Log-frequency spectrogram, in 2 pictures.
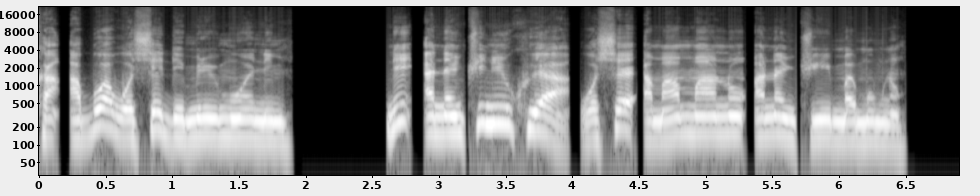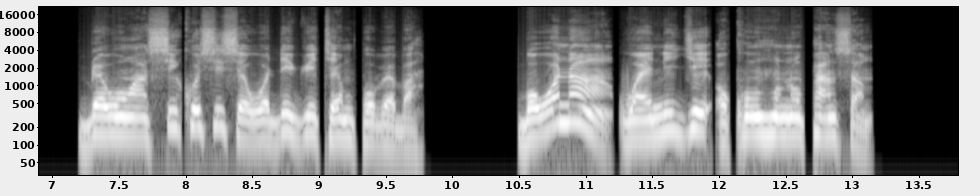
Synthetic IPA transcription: kʰã˨ʔa˨bʊ˦a˨wɔ˨ɕɛ˦de˨mĩ˦ɾi˦mũ˦æ˦nĩ˦m | nɪ̃˦a˨nã˨ɲ˨t͡ɕᶣi˦nʊ̃˦kʰu˦a˨wʔɔ˨ɕɛ˦ʔa˨mã˨m̩˦mã˦nʊ̃˦ʔa˦nã˦ɲ̩˨t͡ɕʰᶣi˦i˦mã˨mũ˦mnʊ̃˦ | bɾɛ˨wɔ̃˨a˨sɪ˦kʰo˦si˦sɛ˨wɔ˨dɪ˦d͡ʑᶣɪ˦tʰɛ̃˦m̩˦pɔ˦bɛ˨ba̰˨ | bɔ˨wɔ˦nã˦˨wɔ̃˨æ˨nɪ̃˦d͡ʑɪ˦ʔɔ˨kʰʊ̃˦n˦ɦʊ̃˦nʊ̃˦pʰã˦nsã̰˨m

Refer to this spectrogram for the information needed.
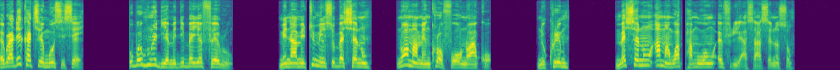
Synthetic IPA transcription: æ˨wu˨ɾa˨dɪ˦kʰa˦t͡ɕʰɪ˨ɾɛ˨mo˦si˨sɛ˦˨ | o˦bæ˦ɦũ˦ɾũ˦di˨ɛ˨mɪ̃˨dɪ˦bɛ˦jɛ˦fɛ˦ɾo̰˨ | mɪ̃˨nã˨mɪ̃˨tʰũ˦mĩ˨˦n̩˦sʊ˦bɛ˦ɕɛ˦nʊ̃˦ | nʊ̃˦a˦mã˨mɪ̃˨ŋ̩˨kʰɔ˨fʊ˦ɔ˦nʊ̃˦a˦kʰɔ̰˨ | nɪ̃˨kʷʰu˦ɾẽ˦m̩˨ | mɛ˦ɕɛ˦nʊ̃˦ʔa˦mã˨wɔ˦a˦pʰã˨m˦wɔ̃˦næ˦fi˨ɾi˨a̰˨sa̰ː˨sɪ˦nʊ̃˦sʊ̰˦

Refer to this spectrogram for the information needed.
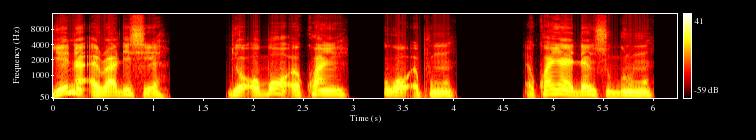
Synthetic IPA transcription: je˨˦nã˨ʔæ˨wɾa˨dɪ˦sɪ˨ɛ˨ | dɪ˨ɛ˨ʔɔ˨bɔ˦˨ʔɛ˨kʷʰã˦n˦ | wɔ˨ʔæ̰˨pʰũ˨mũ˦ | ɛ˨kʷʰã˦na˦ɛ˨dã˦n̩˦su˨bu˦ɾũ˦mũ˦

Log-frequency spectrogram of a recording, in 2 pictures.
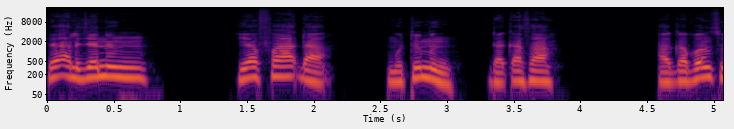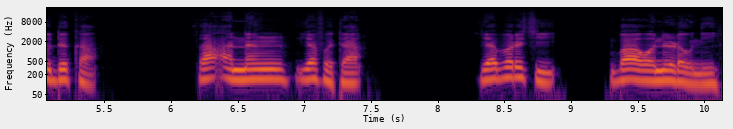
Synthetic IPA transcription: se˦ʔa˨ld͡ʒɐ˦nɪ˦n | jaː˦ɸaː˦ɗa˨ | mʊ˨tʊ˦mɪ˨n | da˨kʼɐ˦s̬aː˦ | ʔa˨ɡɐ˨bɐ˦nsu˨dʊ˦ka˨ | sa˦ʔa˨nːɐ˦njaː˦ɸɪ˨taː˦ | jaː˦bɐ˦ɾʃi˨ | baː˦wɐ˦ni˦ɽa˨wniː˦

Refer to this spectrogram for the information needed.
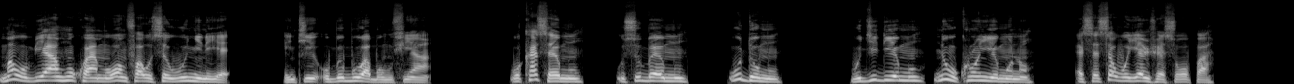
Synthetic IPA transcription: mã˦wʊ˨bi˦a˦a˦ɦʊ̃˦kʷʰã˨mʊ̃˨wɔ̃˦m̩˨fa˦wʊ˨sɛ˦wʊ˦ɲĩ˨nɪ̃˨jɛ˨ | n̩˨tʰi˦ʔɔ̰˨be˦bu˦˨a˨bɔ̃˨m˨fi˦a˦˨ | wʊ˨kʰa˦sɛː˨˦mũ˦ | wʊ˨su˦bæ˦mũ˦ | wʊ˦do˨mũ˨ | wʊ˨d͡ʑi˦di˦e˦mũ˦nɪ̃˦wʊ˨kʰʊ˦ɾʊ̃˦n˦je˨mũ˨nʊ̃˨ | ɛ˨sɛ˨sɛ˦wʊ˦jɛ˦ɲ̩˨ɕᶣɛ˨sʊ˨˦ɔ˦pʰa˦

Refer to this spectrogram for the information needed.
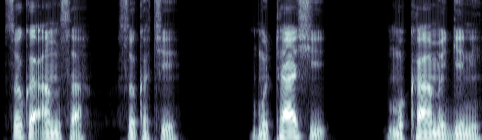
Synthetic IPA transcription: sʊ˦ka˨ʔa˦msa˨ | sʊ˦ka˨t͡ʃeː˦˨ | mu˨taː˦ʃi˨ | mu˨kaː˦ma˨ɡʲɪ˦niː˨

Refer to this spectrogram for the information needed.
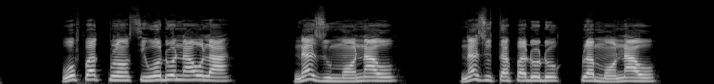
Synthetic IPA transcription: wo˦ɸɛ˦k͡plɔ̃˦si˨wo˦ɖo˦nã˦wo˦la˦ | nɛ̃˦zu˨mɔ̃˨nã˦wo˦ | nɛ̃˦zu˨t̪ɛ˦ɸɛ˦ɖo˦ɖo˦k͡plɛ˦mɔ̃˨nã˦wo˦

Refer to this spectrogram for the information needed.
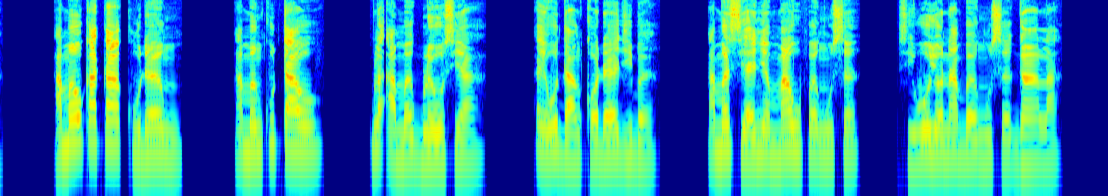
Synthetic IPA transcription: a˨mɛ̃˨wo˦ka˦t̪ã˦ku˨ɖɛ˦ɛ˦ŋũ˦ | a˨mɛ̃˨ŋ̩˦ku˦t̪a˦wo˦ | k͡plɛ˦ʔa˨mɛ̃˨ɡ͡blɛ˦wo˦si˦a˦ | e˦jɛ˦wo˦d̪a˨ŋ̩˦kɔ˦ɖɛ˦ɛ˦d͡ʑi˦bɛ˦ | a˨mɛ̃˨si˨a˨ɛ˨ɲɛ̃˦mã˦wu˦ɸɛ˦ŋũ˦sɛ̃˦ | si˨wo˦jɔ˦nã˦bɛ˦ŋũ˦sɛ̃˦ɡã˦la˦

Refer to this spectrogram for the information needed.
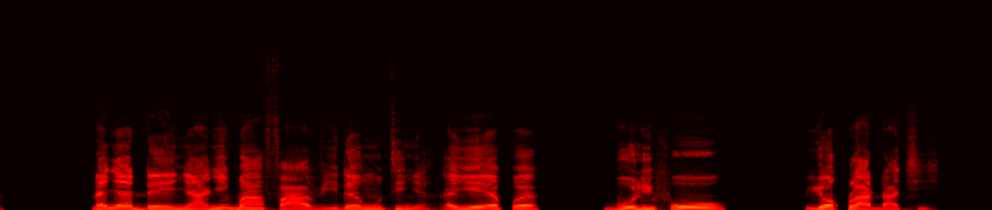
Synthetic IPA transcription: nɛ̃˦ɲɛ̃˦ɖɛ˨ɲã˨ɲĩ˦ɡ͡bã˦fa˨vi˨ɖɛ˦ŋũ˦t̪i˦ɲɛ̰̃˨e˦jɛ˦ɛ˦ɸɛ˦ | bo˦li˦ɸo˦wo˦ | jɔ˦k͡pla˦˨ɖa̰˨t͡ɕi˦

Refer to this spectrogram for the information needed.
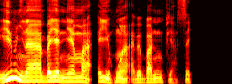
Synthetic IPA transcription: e˨ji˦ɾm˦ɲĩ˨nãː˦bɛ˦jɛ˦n̩˨nɪ̃˦ɛ˦mã˨æ˦je˨ɦũ˦a̰˨ʔɛ̰˨bɛ˦ba˦nʊ̃˦m̩˦fi˨a̰˨sɪ˦

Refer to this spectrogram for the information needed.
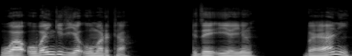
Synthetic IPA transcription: waː˨ʔʊ˨bɐ˦ŋɡʲɪ˦d͡ʒiː˨ja˦ʔʊ˨mɐ˦rta˨ | da˨za˦˨ʔɪ˦ja˨jɪ˦˨ŋ | bɐ˨jaː˦niː˨

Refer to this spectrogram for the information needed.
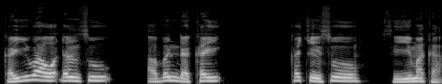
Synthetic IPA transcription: ka˨jɪ˦waː˦˨wɐ˦ɗɐ˦nsu˦ | ʔa˨bɪ˦nda˨ka˦j | kɐ˦kʲeː˨soː˦ | su˨ji˦mɐ˦ka̰˨ʔ

